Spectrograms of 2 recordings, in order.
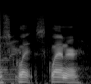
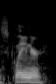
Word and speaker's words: Sklinner: How do you say your last name? Sklinner. I keep saying Skleiner.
